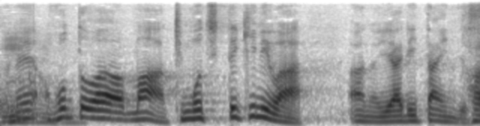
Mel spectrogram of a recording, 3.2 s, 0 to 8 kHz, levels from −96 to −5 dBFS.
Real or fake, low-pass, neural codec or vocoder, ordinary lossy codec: real; 7.2 kHz; none; none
